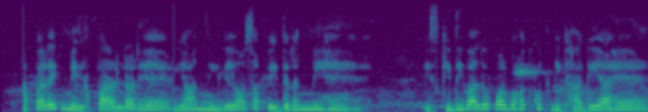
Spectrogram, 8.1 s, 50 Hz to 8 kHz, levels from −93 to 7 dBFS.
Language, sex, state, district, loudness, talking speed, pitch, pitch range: Hindi, female, Bihar, Gaya, -23 LUFS, 155 wpm, 255 Hz, 240-270 Hz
